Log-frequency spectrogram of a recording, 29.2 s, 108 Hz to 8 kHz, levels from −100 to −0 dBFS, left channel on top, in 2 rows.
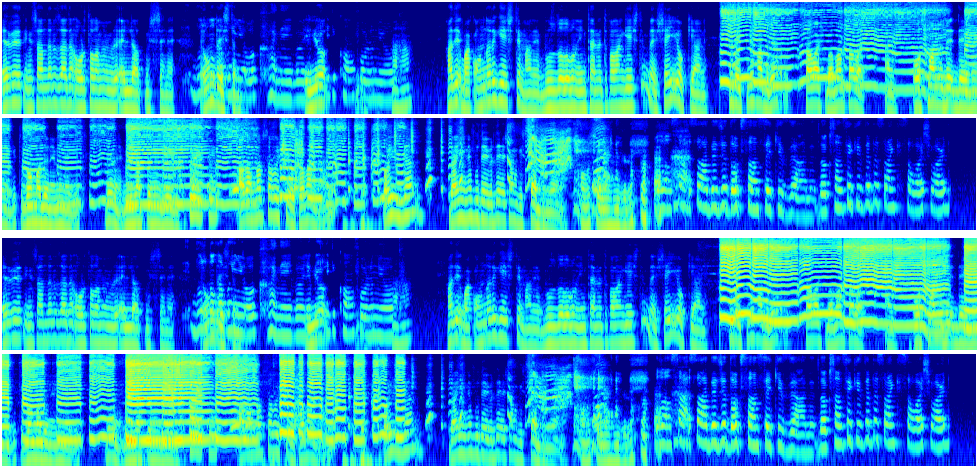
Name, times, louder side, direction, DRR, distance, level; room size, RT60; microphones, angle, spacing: voice 1, 0.0-2.6 3.0-3.3 4.5-4.9 5.8-6.2 6.7-10.6 10.9-13.0 13.2-15.8 16.2-19.7 20.3-21.0 21.3-24.9, left 5 dB, 45° left, 0.4 m, -47 dB
voice 2, 2.7-6.0 23.2-23.7 24.0-28.8, right 2 dB, 25° right, 0.6 m, -52 dB
sound 1, 10.8-20.7, right 10 dB, 85° right, 0.4 m, -36 dB
Laughter, 17.2-21.6 22.2-23.8, left 5 dB, 90° left, 0.6 m, -49 dB
2.5 x 2.4 x 2.6 m
head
